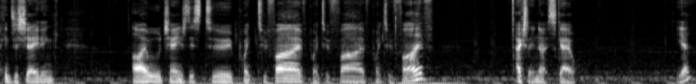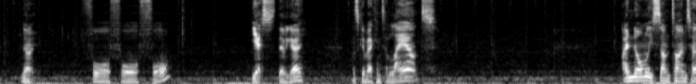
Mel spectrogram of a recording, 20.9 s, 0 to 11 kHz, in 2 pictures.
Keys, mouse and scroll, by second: 0.0-0.9 middle drag, 1.0-20.8 middle drag.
